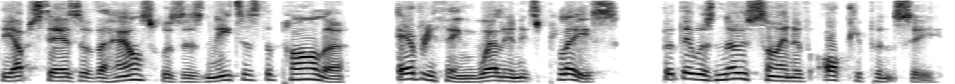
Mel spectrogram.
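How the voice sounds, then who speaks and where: A man's voice: medium pitch, expressive, normal speed, warm tone, dry recording. A man reading a classic ghost story aloud as an audiobook narrator, in a scripted literary style.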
